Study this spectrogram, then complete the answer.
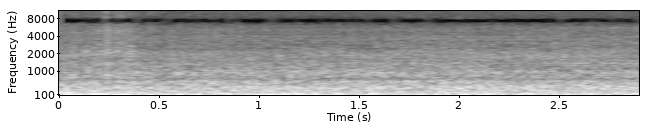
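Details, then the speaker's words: Mercedes Viano/Vito/Sprinter van cruising near 90–100 km/h, with a rear vibration between 90 and 110 km/h. After the rear axle oil change the droning hum with faint pulsing throb is less pronounced; the rear drivetrain source is undetermined. "alors honnêtement après avoir fait la vidange du pont le bourdonnement il est moins prononcé vraiment moi prononcé que avant"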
